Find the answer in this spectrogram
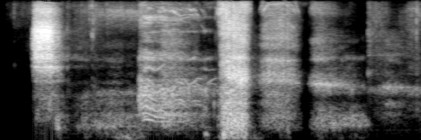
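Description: A person out of breath, breathing hard: a sharp breath about a third of a second in, a voiced sigh, then a loud forceful exhale just after two seconds.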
